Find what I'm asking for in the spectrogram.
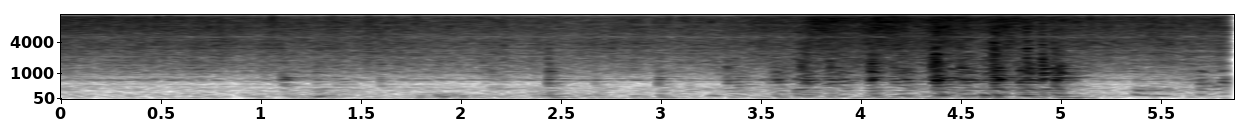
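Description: Onion and garlic soften in a frying pan before risotto rice goes in, giving a steady, moderately loud sizzle with light stirring scrapes that grow busier and louder toward the end. No one speaks.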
